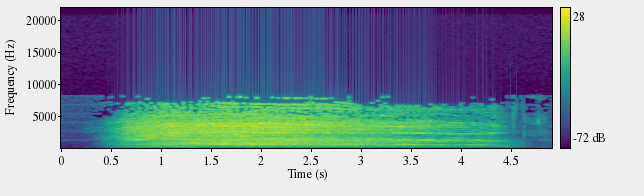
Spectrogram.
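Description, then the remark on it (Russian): A large crowd at a retreat, hands raised, shouts "Hari Bol" together in one long, loud, sustained roar of many voices that swells quickly, holds for about four seconds, then fades out. “Пожалуйста, поднимите руки и крикните «Хари Бол».”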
